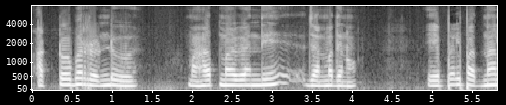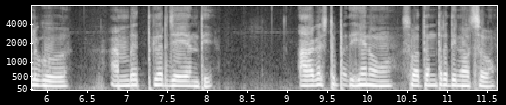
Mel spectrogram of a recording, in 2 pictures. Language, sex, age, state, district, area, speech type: Telugu, male, 60+, Andhra Pradesh, East Godavari, rural, spontaneous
